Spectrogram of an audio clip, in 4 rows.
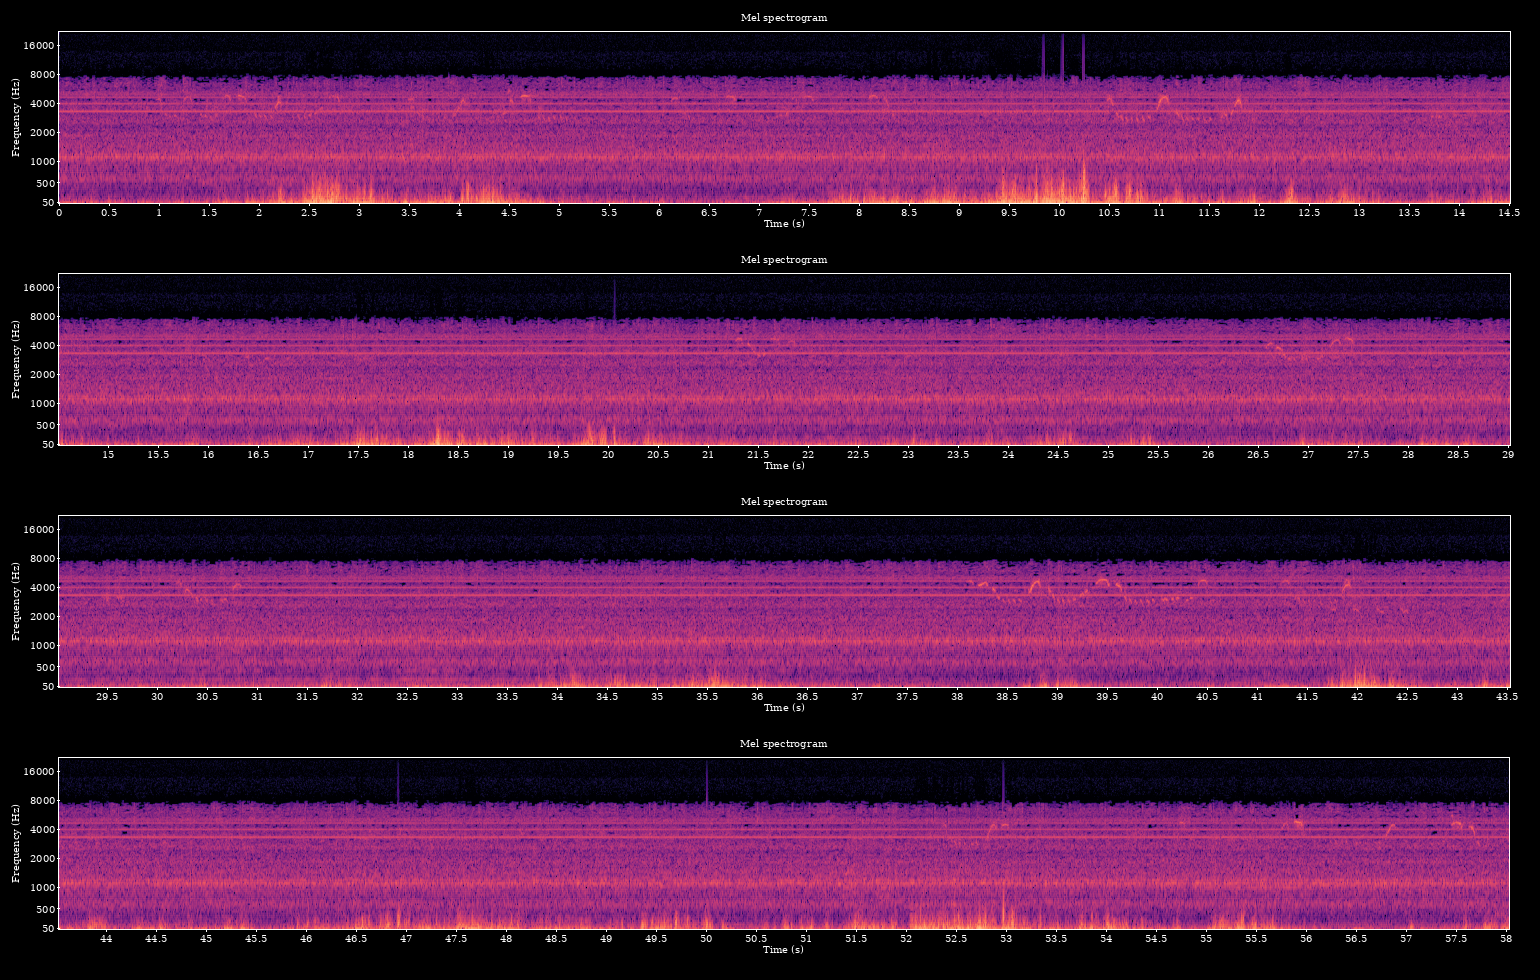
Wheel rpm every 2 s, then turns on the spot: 0, 0, 0, 0, 0, 0, 0, 0, 0, 0, 0, 0, 0, 0, 0, 0, 0, 0, 0, 0, 0, 0, 0, 0, 0, 0, 0, 0, 0.
none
